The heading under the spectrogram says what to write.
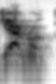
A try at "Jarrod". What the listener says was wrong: Parece como si fuera gringo estadounidense. Con Y, como si fuera una Y la J. Yarok.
